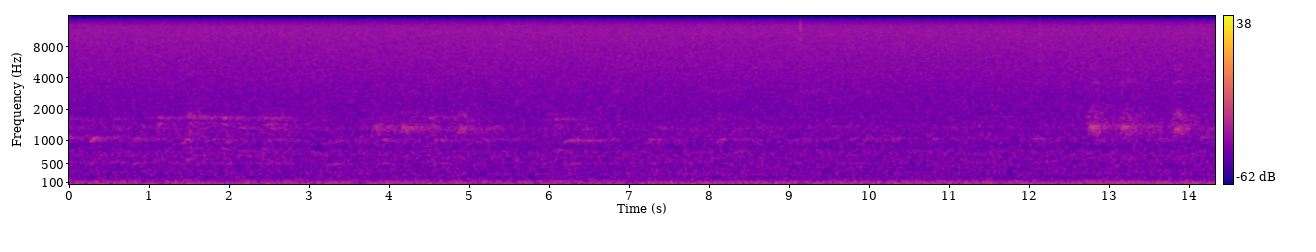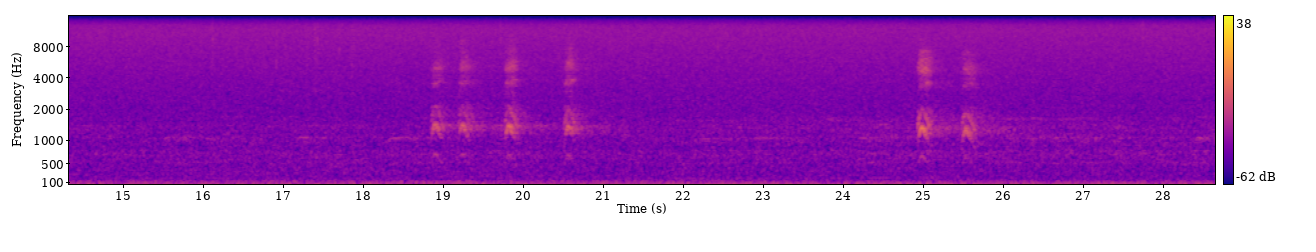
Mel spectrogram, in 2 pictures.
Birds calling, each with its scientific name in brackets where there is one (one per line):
American Crow (Corvus brachyrhynchos)
Canada Goose (Branta canadensis)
